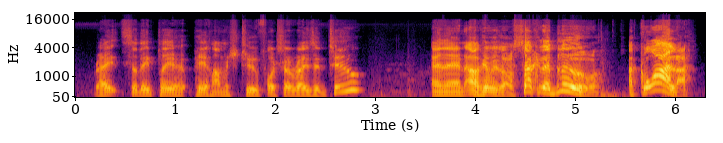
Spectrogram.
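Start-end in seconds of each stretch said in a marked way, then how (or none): 4.4-6.1 drawn-out, put-on Australian French guy accent. Commentating on a game video, joking: australian french guy voice. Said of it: "That is my Australian French guy".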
